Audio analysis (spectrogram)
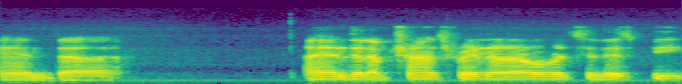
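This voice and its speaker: A man with an American accent talks at a fairly quick pace in a bright, sharp tone. His intonation is monotone and flat, with vocal fry. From El Paso, Texas (the Valley). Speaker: rapper and beat producer. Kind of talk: casual interview.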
